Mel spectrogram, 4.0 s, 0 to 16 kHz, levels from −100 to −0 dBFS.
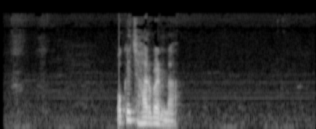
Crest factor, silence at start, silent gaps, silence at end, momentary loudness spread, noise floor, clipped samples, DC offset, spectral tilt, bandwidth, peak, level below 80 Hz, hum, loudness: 24 dB; 1.45 s; none; 1.75 s; 10 LU; -67 dBFS; under 0.1%; under 0.1%; -7.5 dB/octave; 11 kHz; -6 dBFS; -56 dBFS; none; -25 LUFS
